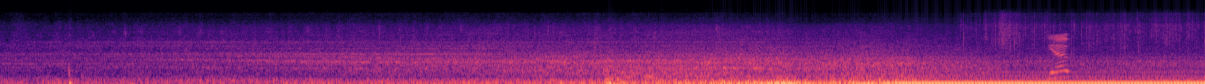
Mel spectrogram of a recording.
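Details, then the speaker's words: Ford Lehman marine diesel on a sailboat, started after replacing wet sleeve O-rings for a coolant leak, held above idle: deep steady drone settling into an even rumble with water splashing at the exhaust; running normally. "Fire's right up though. I got it above the idle still. Alright, so as you can hear, the engine's running."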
